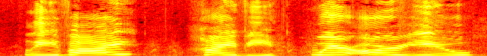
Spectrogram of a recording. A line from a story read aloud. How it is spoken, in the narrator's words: she frantically called out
